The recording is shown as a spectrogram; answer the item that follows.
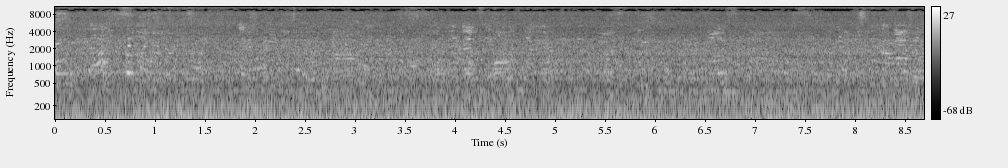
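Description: Steady low rumble of a vehicle driving through a road tunnel, heard from inside the vehicle, with indistinct voices chattering in the background.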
